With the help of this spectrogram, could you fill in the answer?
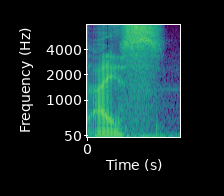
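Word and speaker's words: Eis: Oh, that's how so you say it, but it's the same, but spell it different. German word for ice is ice.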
